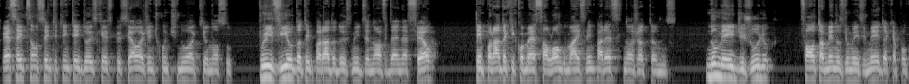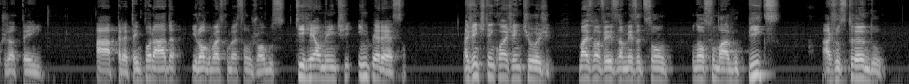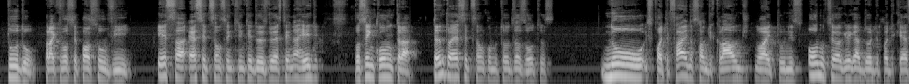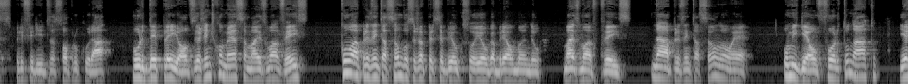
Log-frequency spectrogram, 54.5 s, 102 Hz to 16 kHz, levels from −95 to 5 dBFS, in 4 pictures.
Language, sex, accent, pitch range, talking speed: English, male, Brazilian, 125-150 Hz, 165 wpm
